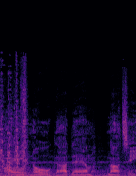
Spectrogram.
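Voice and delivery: each word spelled out slowly; slow, pointed repeat; slow and deliberate. Acted. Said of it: "Let me say this again".

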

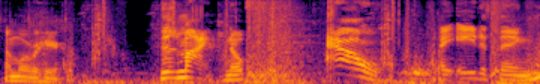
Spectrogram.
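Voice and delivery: normal talking voice

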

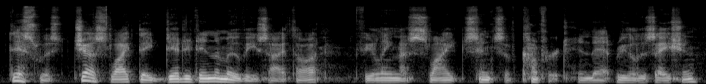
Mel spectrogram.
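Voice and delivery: ordinary delivery, nothing marked

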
